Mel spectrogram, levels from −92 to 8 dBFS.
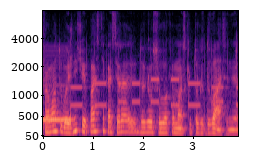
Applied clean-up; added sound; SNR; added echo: none; Telephone; 6 dB; none.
